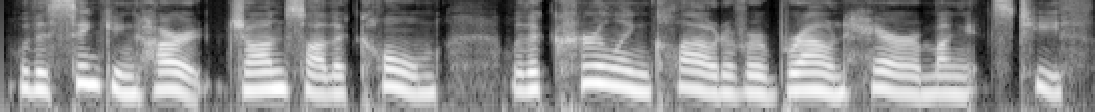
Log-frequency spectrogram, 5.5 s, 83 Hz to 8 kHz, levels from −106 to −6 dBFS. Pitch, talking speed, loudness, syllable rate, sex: 205 Hz, 210 wpm, -15 LUFS, 4.5 syllables/s, female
